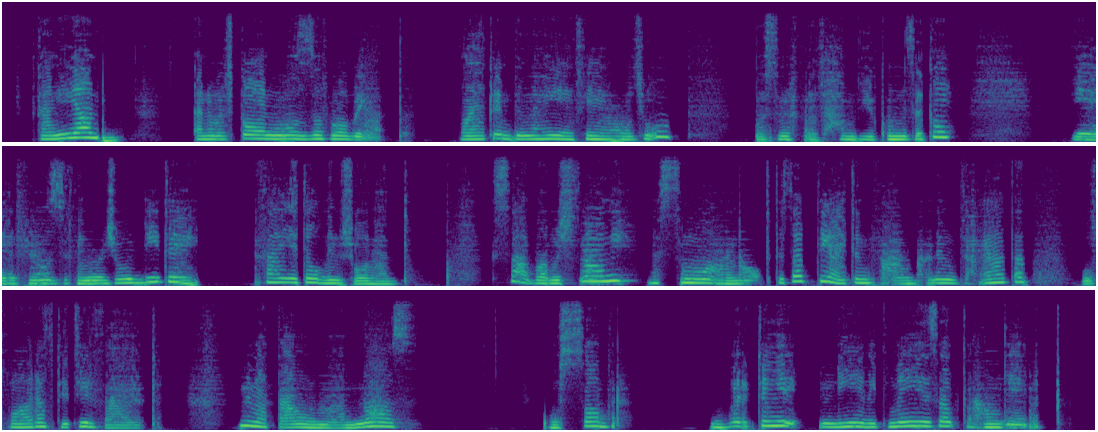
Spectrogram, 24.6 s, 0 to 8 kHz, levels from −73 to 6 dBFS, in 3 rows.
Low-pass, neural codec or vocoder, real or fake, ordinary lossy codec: 7.2 kHz; codec, 44.1 kHz, 0.9 kbps, DAC; fake; none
